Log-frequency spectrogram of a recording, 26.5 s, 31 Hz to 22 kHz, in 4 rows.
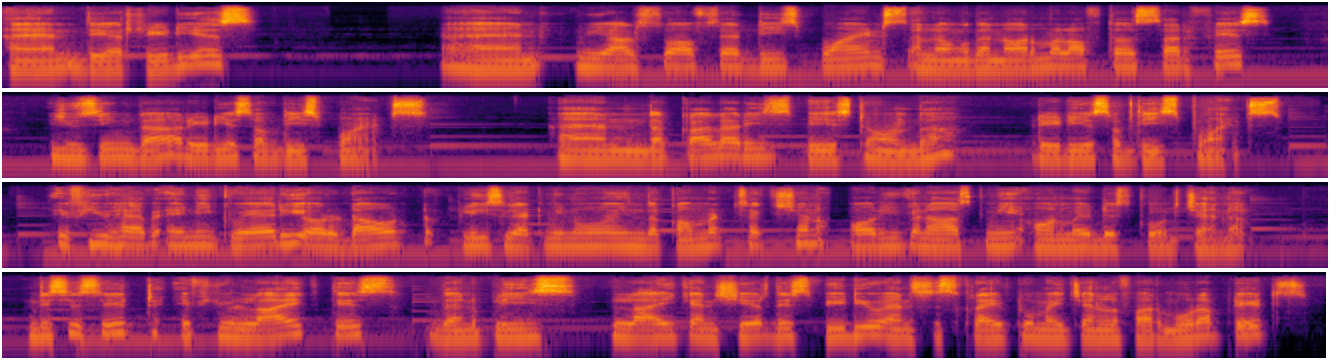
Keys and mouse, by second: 0.1-4.0 drag, 2.3-4.0 middle drag, 2.3-4.0 right drag, 4.7 ctrl+space.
